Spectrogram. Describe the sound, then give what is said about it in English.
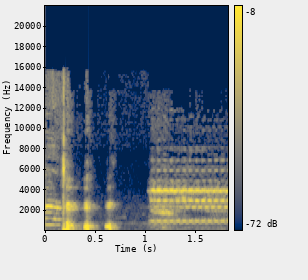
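A phone's ringtone starts up partway through, a steady, bright electronic trill that keeps going to the end, just after a few short vocal sounds. “Who's getting a phone call?”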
